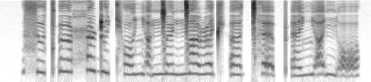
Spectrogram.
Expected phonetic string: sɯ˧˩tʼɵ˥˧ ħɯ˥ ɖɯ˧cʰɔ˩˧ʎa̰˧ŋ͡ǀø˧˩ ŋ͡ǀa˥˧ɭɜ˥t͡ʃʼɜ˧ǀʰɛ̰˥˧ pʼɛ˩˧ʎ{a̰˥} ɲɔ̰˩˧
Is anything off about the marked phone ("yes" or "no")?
no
